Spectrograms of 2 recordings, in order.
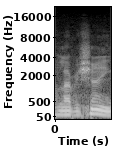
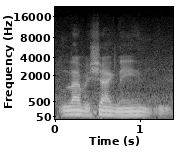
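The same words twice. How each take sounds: First: The name does not end with a 'nee' sound. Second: The name ends with a 'shagney' sound. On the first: This is how the player says his own name. "He just calls himself Labuschagne" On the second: This is how the spelling reads to an English speaker. "sort of looks like to an Englishman"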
